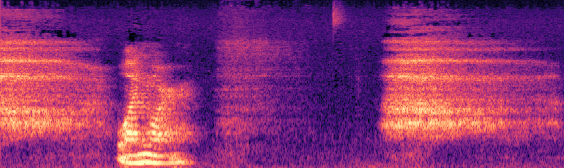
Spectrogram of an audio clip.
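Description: Deep, full inhale and exhale during a gentle beginner's yoga flow, one long audible breath between soft spoken instructions from a teacher.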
